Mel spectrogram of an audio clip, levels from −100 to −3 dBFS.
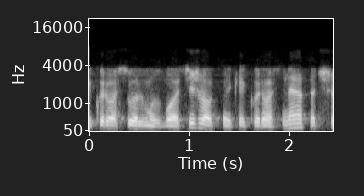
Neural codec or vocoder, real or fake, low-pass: codec, 44.1 kHz, 7.8 kbps, DAC; fake; 7.2 kHz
